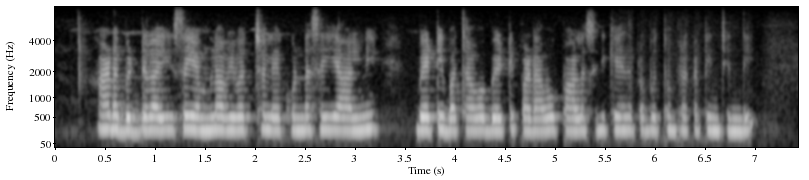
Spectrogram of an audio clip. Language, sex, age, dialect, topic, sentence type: Telugu, female, 18-24, Southern, banking, statement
